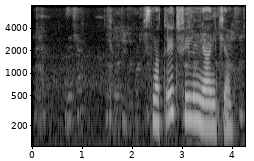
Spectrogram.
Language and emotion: Russian, neutral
